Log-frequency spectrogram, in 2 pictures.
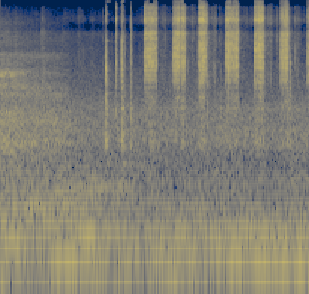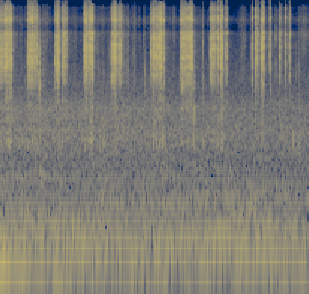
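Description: Hand ratchet wrench clicking steadily, about four clicks a second, as it runs a water pump bolt in. The clicking starts about a second and a half in.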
